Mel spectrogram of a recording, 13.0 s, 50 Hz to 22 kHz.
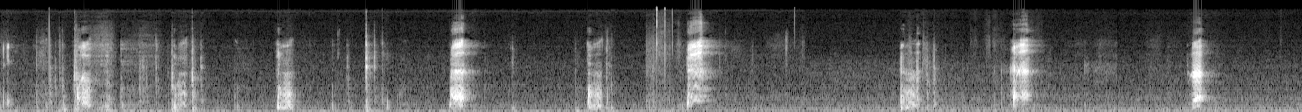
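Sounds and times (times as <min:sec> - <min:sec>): person hiccuping: 0:02.8 - 0:03.0, 0:04.5 - 0:04.8, 0:05.8 - 0:06.1, 0:06.9 - 0:07.2, 0:09.0 - 0:09.4, 0:10.1 - 0:10.4, 0:11.9 - 0:12.2.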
